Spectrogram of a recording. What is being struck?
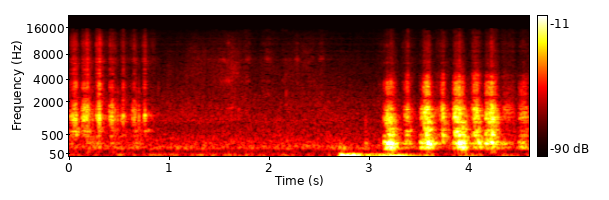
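Black-coated scratch-art paper with wooden stylus.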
